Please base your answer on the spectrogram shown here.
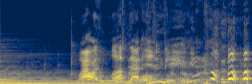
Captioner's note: laughing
